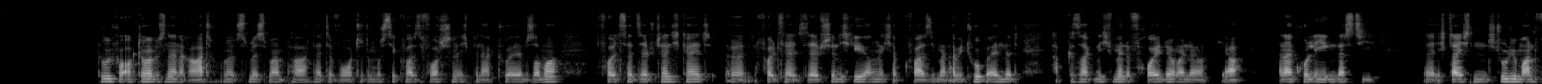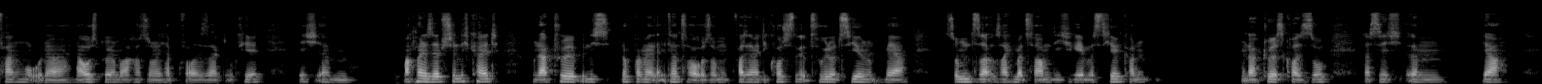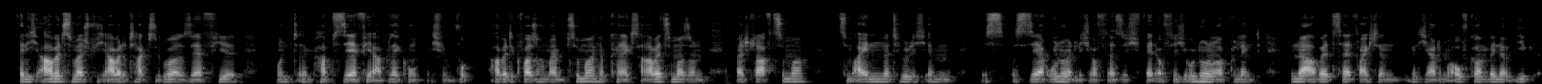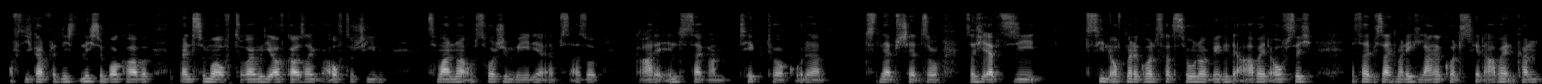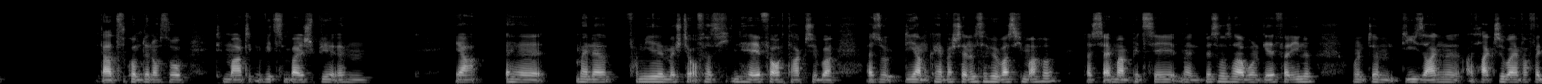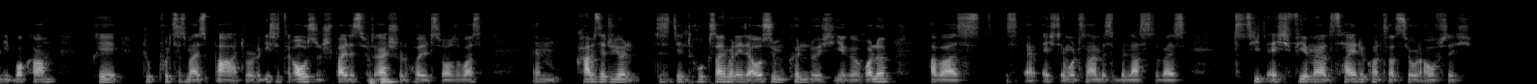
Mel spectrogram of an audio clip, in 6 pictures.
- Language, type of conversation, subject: German, advice, Wie kann ich Ablenkungen reduzieren, wenn ich mich lange auf eine Aufgabe konzentrieren muss?
- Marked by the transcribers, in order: none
